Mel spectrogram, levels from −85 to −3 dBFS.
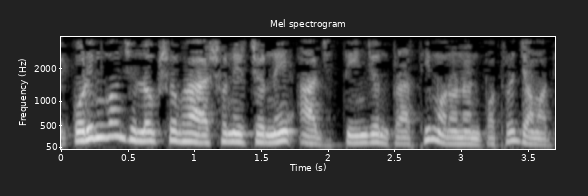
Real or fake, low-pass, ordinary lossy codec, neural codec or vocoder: real; 3.6 kHz; none; none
